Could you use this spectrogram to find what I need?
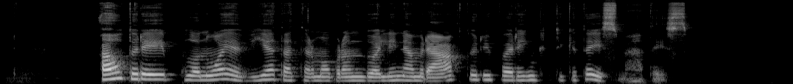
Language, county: Lithuanian, Marijampolė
